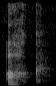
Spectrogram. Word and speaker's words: och: Julius okay and it's it's like an OG there's almost a K sound och och you'll have heard Gallic speakers pronouncing that och och a sort of hard Gurkha hybrid Julius Julius och so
